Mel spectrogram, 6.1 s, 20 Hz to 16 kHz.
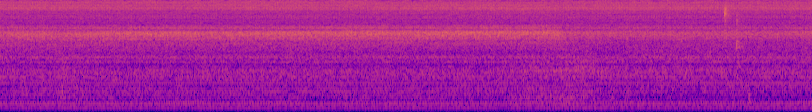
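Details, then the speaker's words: Breadboarded 5W quasi-complementary discrete power amplifier on a single supply with its input disconnected: a steady low hum with a buzzy edge, the noise also seen on the scope. The circuit seems to generate a 1 kHz sine by itself. Amplifier hum with no input. "The input's disconnected. There's that noise that I was seeing on the scope before, too."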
